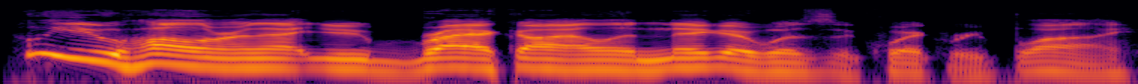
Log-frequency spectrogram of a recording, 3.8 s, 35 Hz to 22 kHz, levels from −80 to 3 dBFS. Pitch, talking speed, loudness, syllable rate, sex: 115 Hz, 190 wpm, -18 LUFS, 4.4 syllables/s, male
